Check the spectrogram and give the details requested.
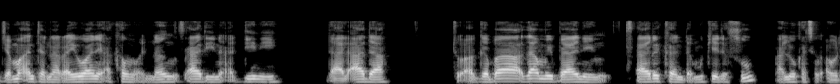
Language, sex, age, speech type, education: Hausa, male, 15-29, spontaneous, tertiary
